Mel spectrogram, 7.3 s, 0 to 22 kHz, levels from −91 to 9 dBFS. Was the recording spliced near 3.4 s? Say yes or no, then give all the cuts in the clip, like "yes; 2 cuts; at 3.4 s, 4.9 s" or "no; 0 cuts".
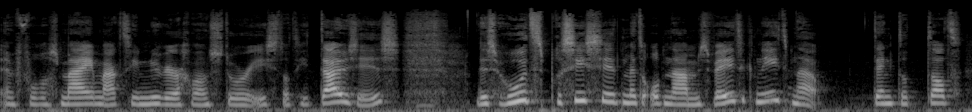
no; 1 cut; at 5.9 s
